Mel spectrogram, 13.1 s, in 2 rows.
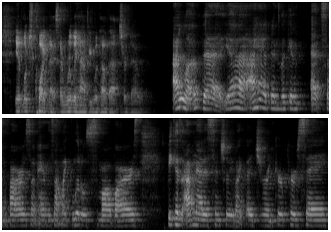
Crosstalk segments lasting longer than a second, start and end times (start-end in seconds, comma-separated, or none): none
